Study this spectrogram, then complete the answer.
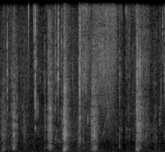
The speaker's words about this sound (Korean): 아, 이건 그냥 딱 맛만 보면은 아몬드랑 크런키인 것 같은데.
